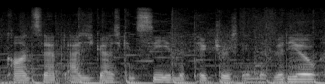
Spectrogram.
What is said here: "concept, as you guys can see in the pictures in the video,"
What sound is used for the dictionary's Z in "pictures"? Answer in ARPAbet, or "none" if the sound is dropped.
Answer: Z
